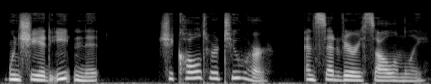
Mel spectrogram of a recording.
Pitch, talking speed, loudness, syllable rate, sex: 215 Hz, 195 wpm, -16 LUFS, 5.6 syllables/s, female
